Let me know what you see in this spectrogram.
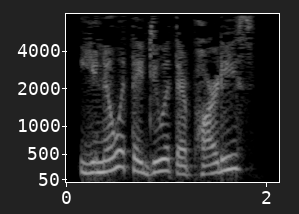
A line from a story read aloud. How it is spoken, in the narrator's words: Steve said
